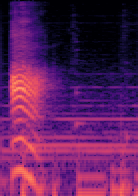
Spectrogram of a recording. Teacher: vokal a terbuka dan jelas pengucapannya.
